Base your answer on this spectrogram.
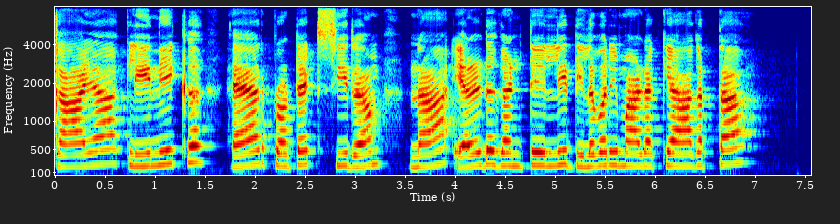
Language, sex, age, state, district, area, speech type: Kannada, male, 30-45, Karnataka, Shimoga, rural, read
